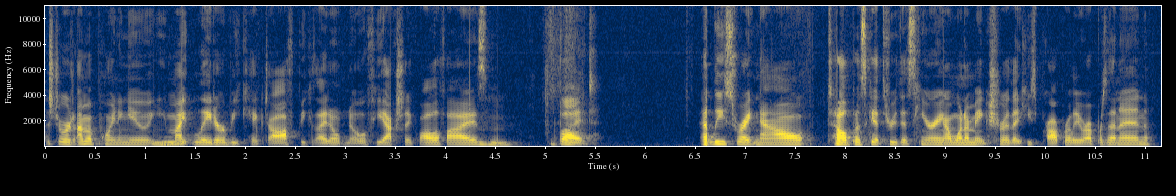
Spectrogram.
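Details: Adult speaker; typical speech.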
